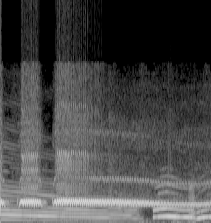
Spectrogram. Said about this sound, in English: I give you the return of the whistle!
